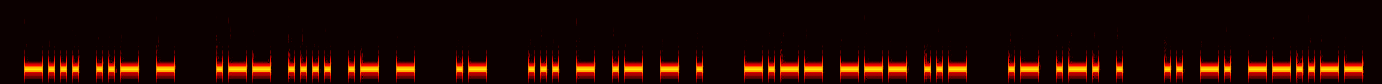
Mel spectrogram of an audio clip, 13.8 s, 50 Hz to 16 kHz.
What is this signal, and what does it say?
Morse code, heard as a keyed tone, about 21 wpm, 700 Hz. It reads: BUT WHAT A STATE YOU ARE IN,
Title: Sentences from Top 1000 Words - Review Part 2 - 20wpm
